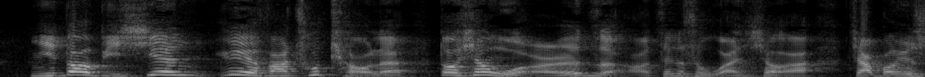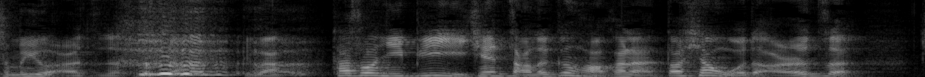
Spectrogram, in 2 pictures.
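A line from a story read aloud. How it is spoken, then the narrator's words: Laughing. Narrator (Chinese): 宝玉笑道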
